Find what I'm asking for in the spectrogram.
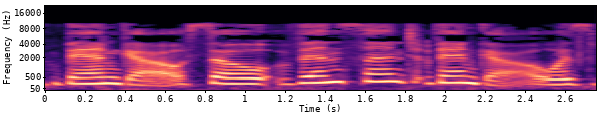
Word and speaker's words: Van Gogh: And just a note, too, before we go any further, you can tell by now we're going to say Van Gogh, which is the standard American pronunciation.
